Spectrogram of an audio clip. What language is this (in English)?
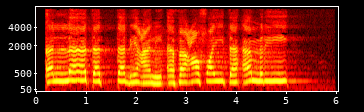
Arabic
